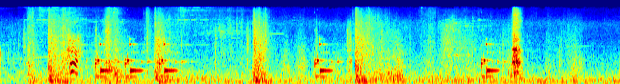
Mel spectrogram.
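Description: Small chimes ring out as items are picked up.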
